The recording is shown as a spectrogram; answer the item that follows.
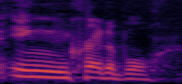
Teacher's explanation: where you get a velar nasal version of in. It's not incredible, at least, unless you're speaking very carefully.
